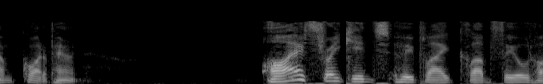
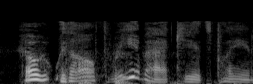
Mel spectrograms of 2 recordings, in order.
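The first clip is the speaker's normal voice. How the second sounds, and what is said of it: Soft-spoken Southern Belle accent. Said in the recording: “Maybe she can just be real soft. ... Real soft-spoken ... Like a Southern Belle.”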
